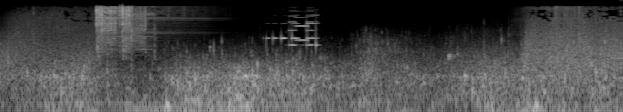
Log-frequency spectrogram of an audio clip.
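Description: Water rumbles and gurgles, muffled as if heard underwater.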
